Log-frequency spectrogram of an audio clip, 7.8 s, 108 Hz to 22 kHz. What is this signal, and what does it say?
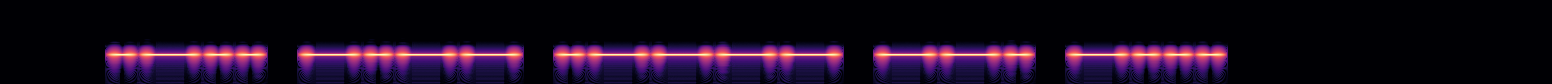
Morse code, heard as a keyed tone, about 15 wpm, 700 Hz. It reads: LY1GB
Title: DXCC-100 Call Signs - 5 Characters - Repeated 3x - 15wpm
